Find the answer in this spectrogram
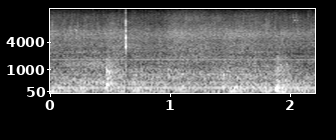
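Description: Wooden spoon stirring a thick mix of melting cheese, beans and corn in a pot on the stove, over a steady sizzle from the pot.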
